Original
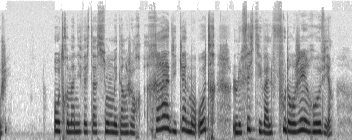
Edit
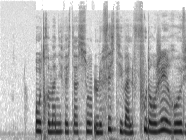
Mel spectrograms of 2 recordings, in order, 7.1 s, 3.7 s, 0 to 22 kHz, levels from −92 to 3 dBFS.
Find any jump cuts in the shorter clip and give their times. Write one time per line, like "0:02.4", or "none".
0:01.8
